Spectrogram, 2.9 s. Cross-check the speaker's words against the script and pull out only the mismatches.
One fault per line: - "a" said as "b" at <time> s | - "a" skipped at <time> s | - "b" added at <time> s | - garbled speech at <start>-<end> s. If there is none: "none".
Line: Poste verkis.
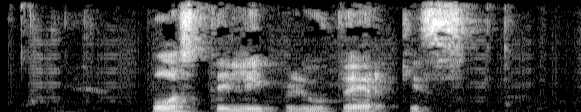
- "li plu" added at 1.2 s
